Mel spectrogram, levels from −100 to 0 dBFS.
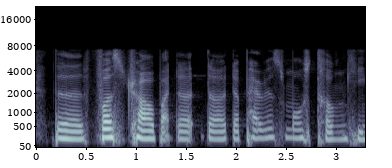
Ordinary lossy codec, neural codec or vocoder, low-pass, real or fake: none; vocoder, 44.1 kHz, 128 mel bands every 512 samples, BigVGAN v2; 7.2 kHz; fake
